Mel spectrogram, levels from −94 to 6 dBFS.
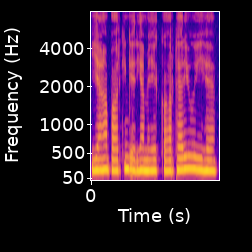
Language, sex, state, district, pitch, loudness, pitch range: Hindi, female, Delhi, New Delhi, 190 Hz, -10 LUFS, 185-205 Hz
